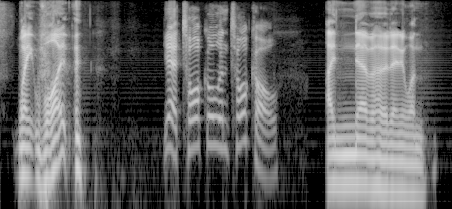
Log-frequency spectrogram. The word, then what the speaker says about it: Torkoal: Yeah, Torkoal and Torkoal. I never heard anyone pronounce it as Torkoal. Torkoal. Like snorkel. Well, some people just kind of blend the O-A-L sound into one thing.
